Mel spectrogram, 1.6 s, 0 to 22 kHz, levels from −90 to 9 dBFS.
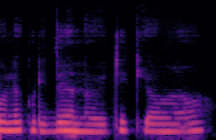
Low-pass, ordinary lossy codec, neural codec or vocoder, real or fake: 19.8 kHz; none; codec, 44.1 kHz, 2.6 kbps, DAC; fake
